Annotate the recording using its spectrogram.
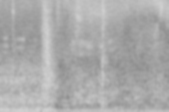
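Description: Low road and engine rumble inside a moving car's cabin, cutting off suddenly just over half a second in. After it comes a quieter background with faint voices.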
